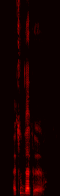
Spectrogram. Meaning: at full steam, at full throttle, full blast
- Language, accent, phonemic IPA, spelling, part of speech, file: French, France, /a tut va.pœʁ/, à toute vapeur, adverb, LL-Q150 (fra)-à toute vapeur.wav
